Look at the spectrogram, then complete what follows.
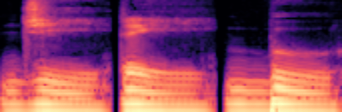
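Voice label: "jiribu", concatenated syllables; Affixing experiment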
